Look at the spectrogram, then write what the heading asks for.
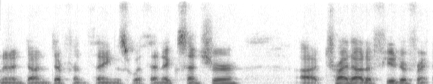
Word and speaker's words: Accenture: Accenture. So it's supposed to be like accent on the future.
